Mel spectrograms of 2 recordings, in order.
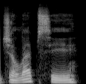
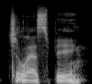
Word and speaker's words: Gillespie: You did not say it right that time. Gilepsy. How do you say it? Gillespie. All right. All right. Well, I did say I got tripped up on that name. Your G is hard.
